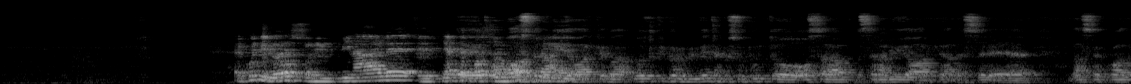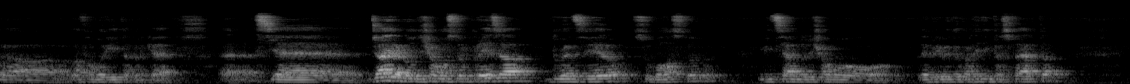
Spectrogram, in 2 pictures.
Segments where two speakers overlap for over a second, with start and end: 4.6-5.8

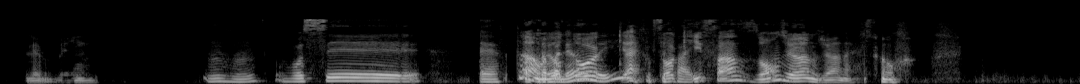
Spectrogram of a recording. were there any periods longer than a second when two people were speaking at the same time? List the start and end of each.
5.4-7.1

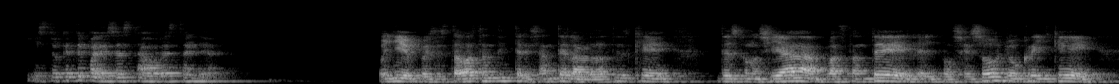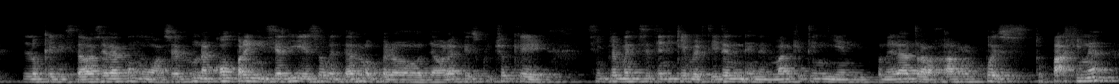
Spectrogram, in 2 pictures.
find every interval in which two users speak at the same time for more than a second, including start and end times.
none

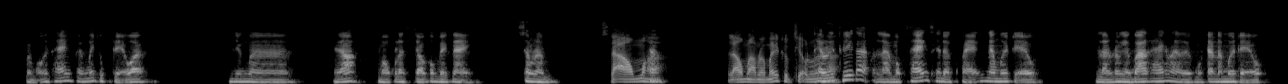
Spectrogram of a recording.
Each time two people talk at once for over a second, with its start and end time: none

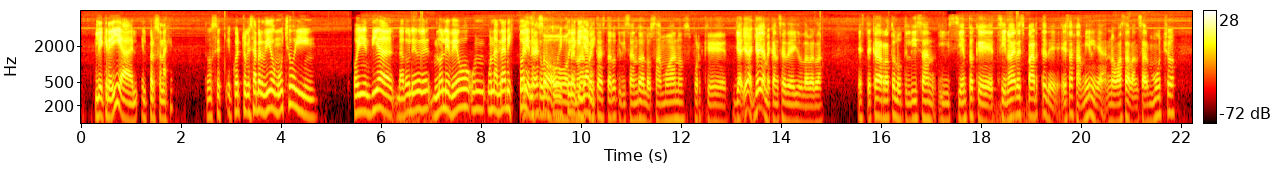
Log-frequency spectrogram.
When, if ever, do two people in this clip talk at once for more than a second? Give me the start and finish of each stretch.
8.8-10.3

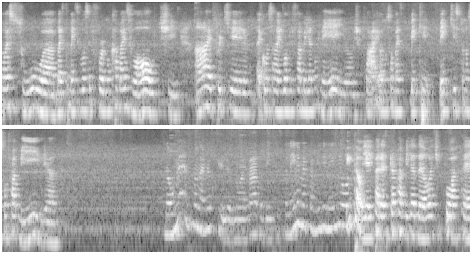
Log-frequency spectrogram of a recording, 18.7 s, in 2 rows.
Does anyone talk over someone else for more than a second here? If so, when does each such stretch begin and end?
none

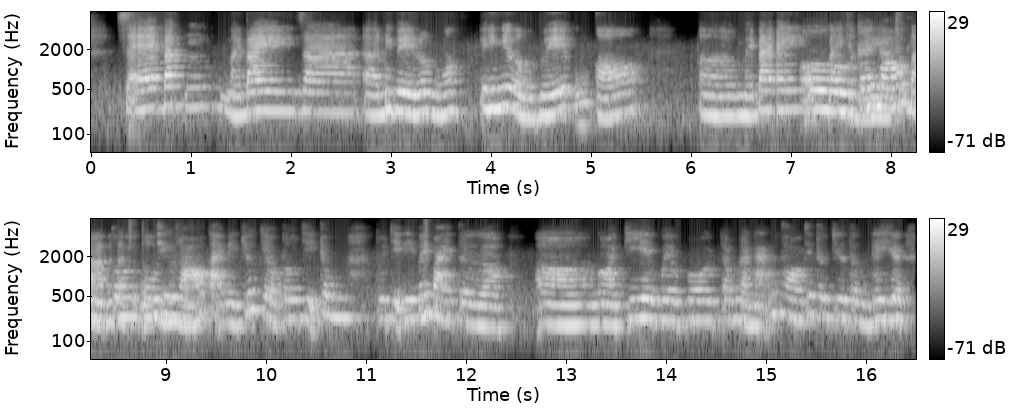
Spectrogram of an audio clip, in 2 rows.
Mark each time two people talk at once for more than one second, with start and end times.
7.1-9.4

